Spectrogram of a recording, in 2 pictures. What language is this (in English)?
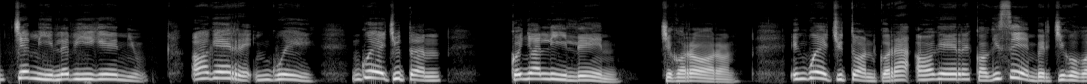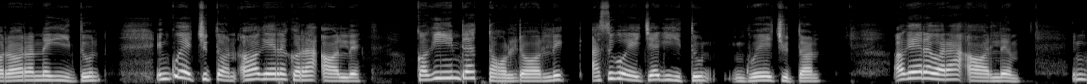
Kalenjin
